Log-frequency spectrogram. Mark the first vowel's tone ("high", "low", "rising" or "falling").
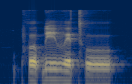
low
